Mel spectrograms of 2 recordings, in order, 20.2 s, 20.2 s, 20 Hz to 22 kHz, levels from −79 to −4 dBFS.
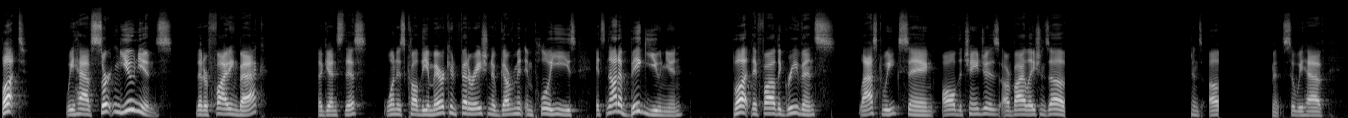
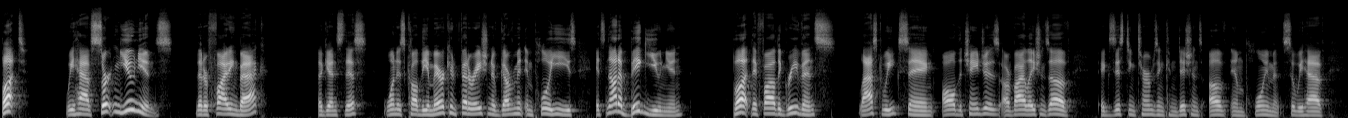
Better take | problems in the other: second | audio cutting out; at 16 s for 2 s and at 18 s for 1 s

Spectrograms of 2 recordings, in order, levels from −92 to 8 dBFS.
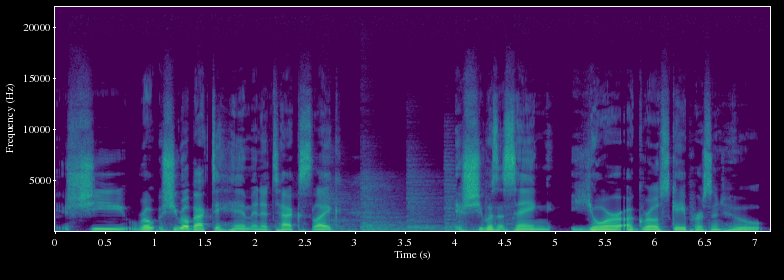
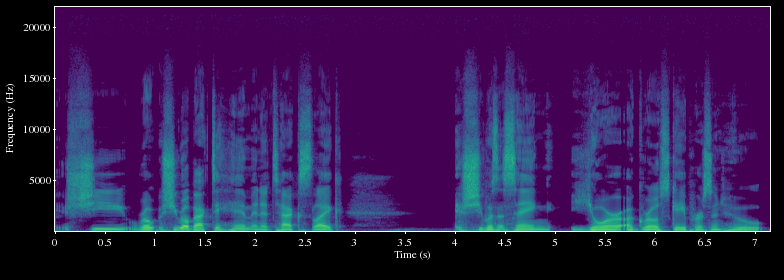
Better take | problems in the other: second | footsteps; faint; from 2.5 to 4 s; peak 20 dB below the speech

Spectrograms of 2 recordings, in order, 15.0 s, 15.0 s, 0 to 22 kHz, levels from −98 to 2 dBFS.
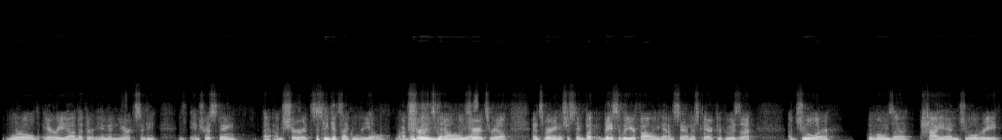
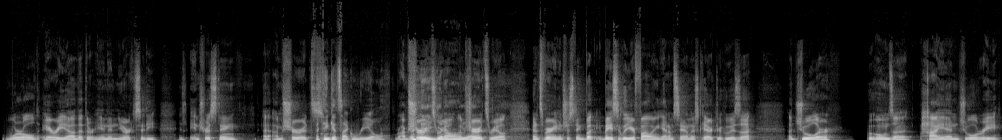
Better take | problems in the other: second | garbled, watery; badly

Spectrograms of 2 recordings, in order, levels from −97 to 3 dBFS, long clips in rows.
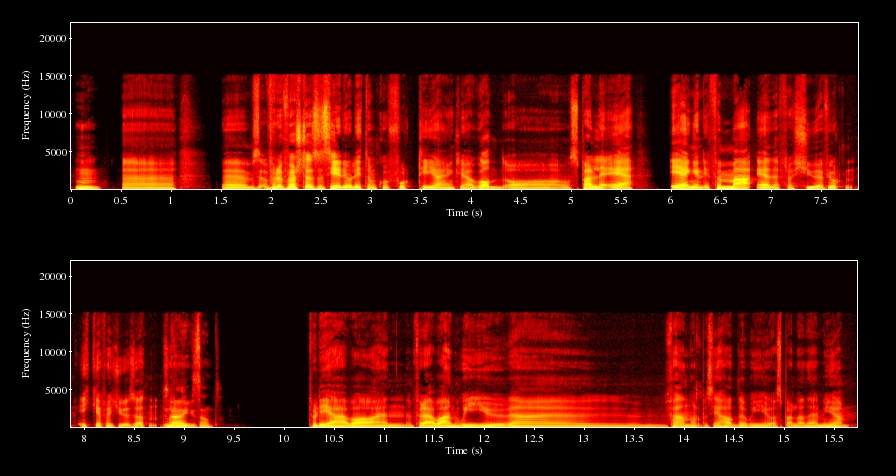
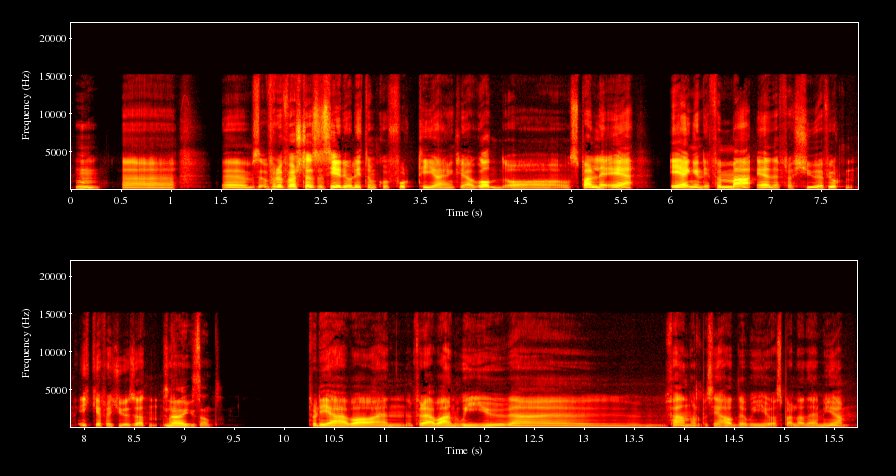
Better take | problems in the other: first | thin; somewhat; fading below 300 Hz

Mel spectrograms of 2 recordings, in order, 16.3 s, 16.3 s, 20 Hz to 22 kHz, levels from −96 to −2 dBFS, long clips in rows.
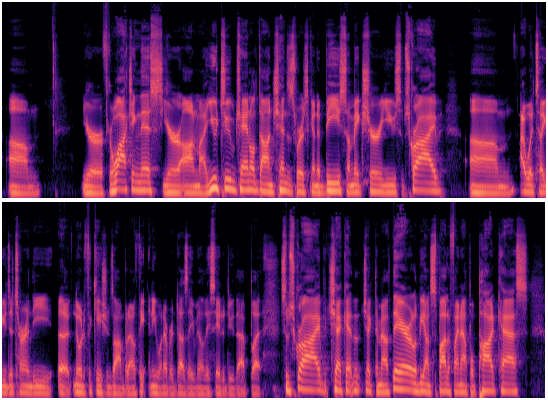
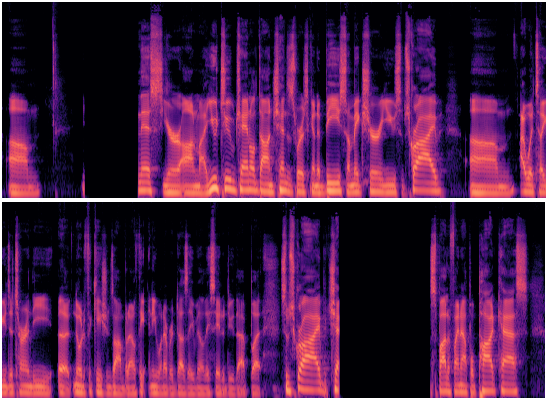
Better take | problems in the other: first | audio cutting out; at 1 s for 1 s and at 13 s for 1.5 s

